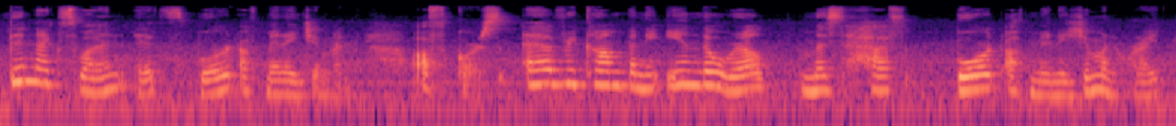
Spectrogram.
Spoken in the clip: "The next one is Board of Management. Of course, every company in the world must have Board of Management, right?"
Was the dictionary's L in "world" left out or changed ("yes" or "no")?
no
